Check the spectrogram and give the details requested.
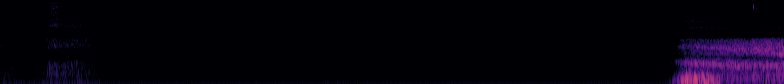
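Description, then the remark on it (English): A short, soft breath in, several seconds of silence, then a loud, breathy exhale that rushes on to the end. No one speaks. “Deep breathing.”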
